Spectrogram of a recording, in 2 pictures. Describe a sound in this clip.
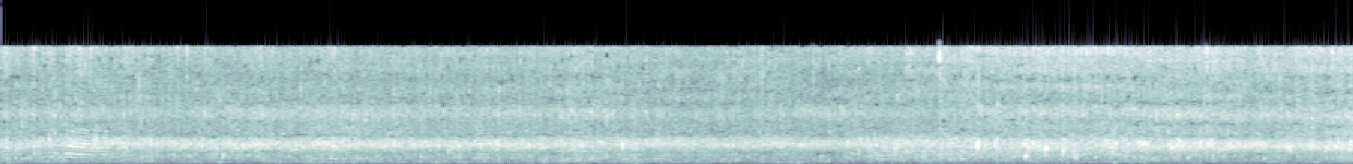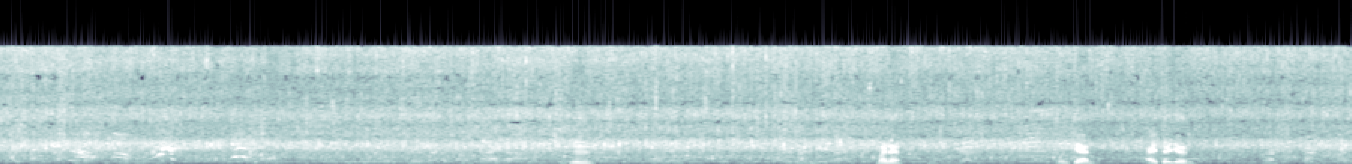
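A stream flows and rushes steadily outdoors.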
